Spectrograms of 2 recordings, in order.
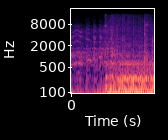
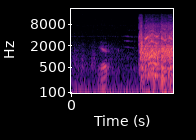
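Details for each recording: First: Auction truck, only one of four keys (two aftermarket) works, all crank: quiet, then the engine catches and settles into a steady, strong run with no misses or stumbles. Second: Auction truck, starter relay pulled and jumped with test tool: starter cranks steadily in two long bursts but engine never catches; ECM not activating relay, multiple issues.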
